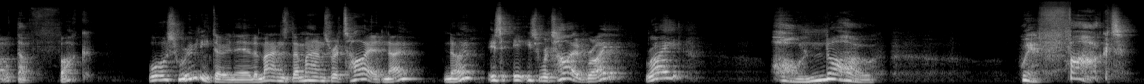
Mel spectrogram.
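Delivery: stunned, disbelieving, panicked voice. Imagining bringing retired players out at the World Cup, doing an impression of rival fans. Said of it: "That's my impression of um, the other fans".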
